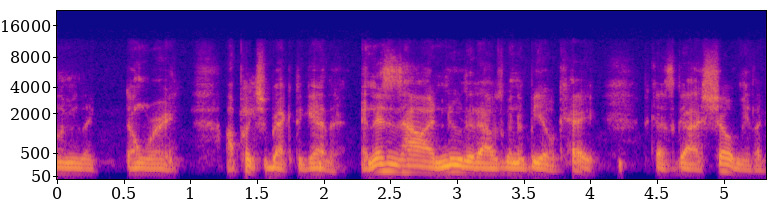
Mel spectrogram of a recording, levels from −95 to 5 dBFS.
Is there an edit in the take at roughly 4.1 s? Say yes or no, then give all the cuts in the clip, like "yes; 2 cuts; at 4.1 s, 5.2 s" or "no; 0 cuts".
no; 0 cuts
